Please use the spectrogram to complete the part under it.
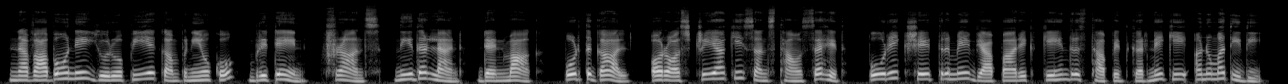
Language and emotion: Hindi, neutral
